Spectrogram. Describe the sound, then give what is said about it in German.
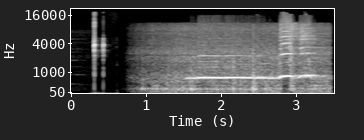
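A locomotive train rumbles, its noise swelling after two sharp clicks, with a sustained whistle tone over the rolling sound and a brief burst near the end. “Ist die Lok kaputt oder was?”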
